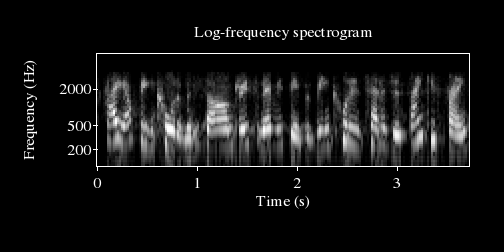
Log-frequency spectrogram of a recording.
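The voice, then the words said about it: Noticeable accent, sounds intelligent. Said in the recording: “it doesn't matter what this woman says with that accent, it just already sounds more intelligent ... you either sound extremely intelligent or like you're getting ready to blow up a building in a movie”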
